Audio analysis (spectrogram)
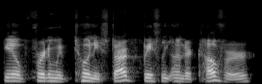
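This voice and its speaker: A man's voice: on the high side, fast talker, fairly bright tone, dry recording. A young man chatting casually and with strong opinions as a stream co-host, full of "like" fillers. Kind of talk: casual chat over a call.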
